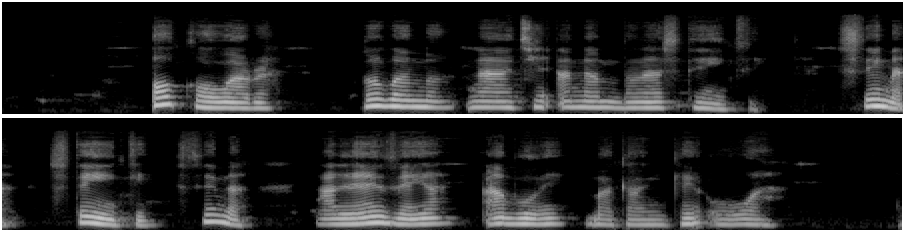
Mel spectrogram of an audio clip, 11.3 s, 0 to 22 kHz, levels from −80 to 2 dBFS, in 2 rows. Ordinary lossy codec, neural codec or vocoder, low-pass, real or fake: none; codec, 32 kHz, 1.9 kbps, SNAC; 14.4 kHz; fake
